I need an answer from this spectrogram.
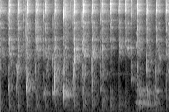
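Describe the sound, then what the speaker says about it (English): Eggs being beaten in a bowl for matzo ball soup, a quick regular clatter of a fork or whisk against the bowl, about a dozen close, bright clicks per few seconds, with no talk. "we're going to beat it like you're making scrambled eggs"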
